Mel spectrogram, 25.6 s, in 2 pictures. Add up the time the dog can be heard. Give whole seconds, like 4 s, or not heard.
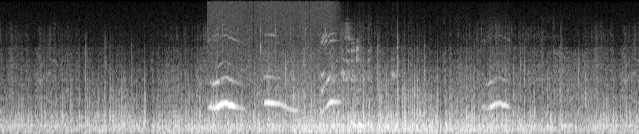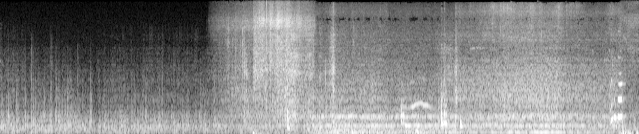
not heard.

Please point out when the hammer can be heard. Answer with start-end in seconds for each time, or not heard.
not heard.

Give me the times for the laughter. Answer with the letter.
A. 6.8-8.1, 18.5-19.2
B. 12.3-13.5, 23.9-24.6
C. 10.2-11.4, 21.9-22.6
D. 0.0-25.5
A.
